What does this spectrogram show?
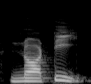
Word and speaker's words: naughty: टी का ट लिखना है, अंतिम में वाई आएगा, इसका उच्चारण बड़ी के रूप में करेंगे, हो जाएगा नॉटी।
